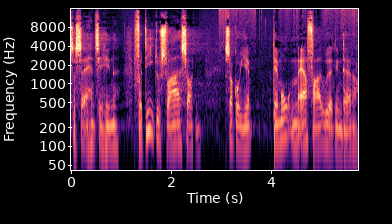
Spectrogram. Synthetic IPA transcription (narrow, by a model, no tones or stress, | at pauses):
sɒ̽sɛːɦænt͡sʰe̝lɦe̝nəfɒ̽d̥ḭːd̥usʋɑ̈ːð̞̩ˠsɒ̽d̥n̩ | sɒ̽ɡ̥ɔ̰jem̰ | d̥emo̝̰ːnn̩æɐfɑ̈ːð̩ˠuð̞̰ˠæd̥ind̥æɾ̥ɐ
